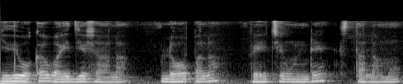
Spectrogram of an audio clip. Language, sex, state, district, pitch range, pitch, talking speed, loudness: Telugu, male, Telangana, Hyderabad, 115-135 Hz, 125 Hz, 105 wpm, -18 LUFS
